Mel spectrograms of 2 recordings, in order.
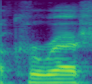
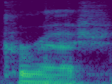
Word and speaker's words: Koresh: doctrine of Cyrus now koresh and Cyrus says the same thing caress is just a more Hebrew pronunciation of Cyrus so David Cyrus David koresh same thing now Cyrus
